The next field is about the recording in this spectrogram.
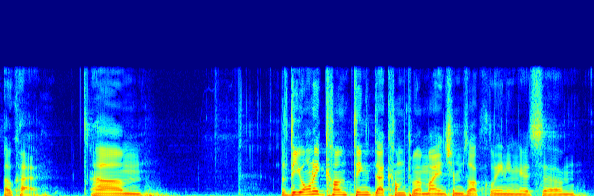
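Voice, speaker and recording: A man's voice: medium pitch, measured pace, clear, resonant tone. A man from China with a Chinese accent, improvising comedy bits on given topics in a rambling way, full of fillers and restarts. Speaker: comedian riffing on prompts. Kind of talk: improvised comedy on audience prompts. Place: radio studio.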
